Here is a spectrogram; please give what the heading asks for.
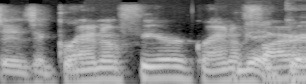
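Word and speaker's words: Granophyre: I don't know how you pronounce it. Is it Granophire? Granophire, yeah.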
